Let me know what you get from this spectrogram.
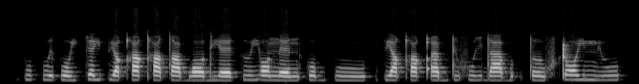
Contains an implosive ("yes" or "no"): no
